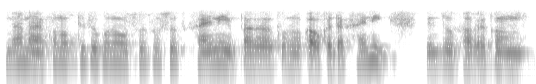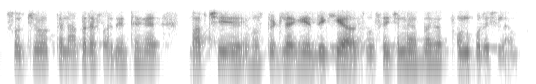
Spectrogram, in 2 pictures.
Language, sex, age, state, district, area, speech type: Bengali, male, 18-30, West Bengal, Purulia, urban, conversation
